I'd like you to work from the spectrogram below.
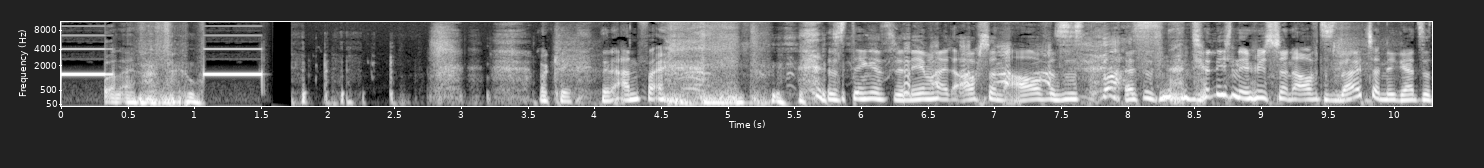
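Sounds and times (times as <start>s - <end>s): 
censor beep: 0.0s - 0.5s, 1.1s - 1.6s
speech: 0.4s - 1.2s, 3.6s - 10.2s
laughter: 1.8s - 10.2s.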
